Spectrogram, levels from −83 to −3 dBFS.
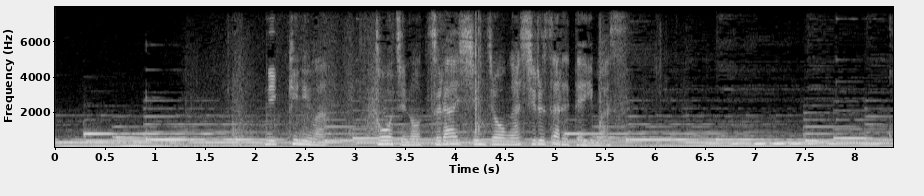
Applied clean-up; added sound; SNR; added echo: none; none; none; none.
